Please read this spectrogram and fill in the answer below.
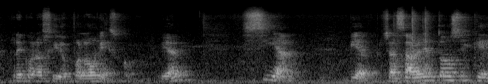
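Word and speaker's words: Xi'an: por la UNESCO bien sian bien ya saben entonces que la x se pronuncia s sí la y se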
